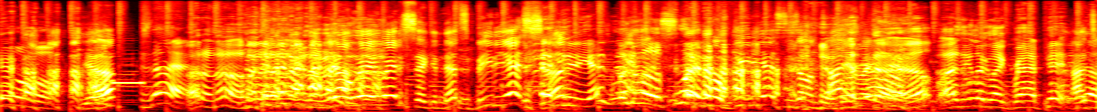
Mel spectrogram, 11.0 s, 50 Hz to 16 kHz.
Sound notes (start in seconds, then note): 1.1 beep; 2.3 guys laugh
